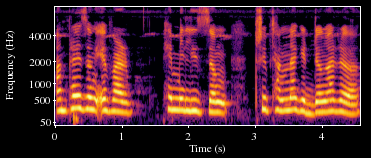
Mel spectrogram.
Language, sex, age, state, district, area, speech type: Bodo, female, 18-30, Assam, Chirang, rural, spontaneous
